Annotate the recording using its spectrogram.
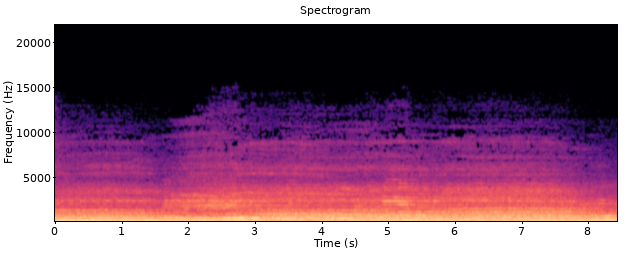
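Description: A congregation singing a slow hymn together, many voices holding long notes that change every second or two.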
